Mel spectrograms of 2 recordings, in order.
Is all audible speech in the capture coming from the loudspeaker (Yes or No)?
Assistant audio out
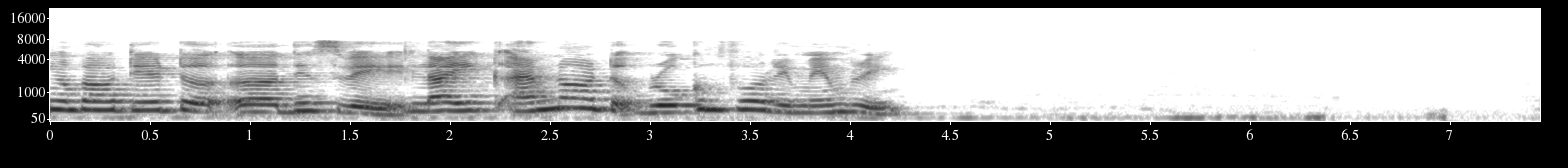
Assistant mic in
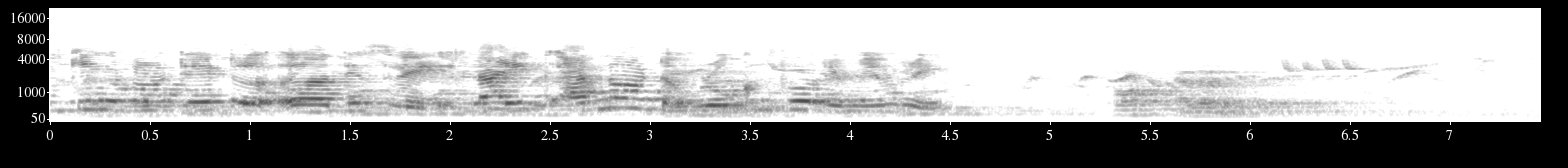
No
